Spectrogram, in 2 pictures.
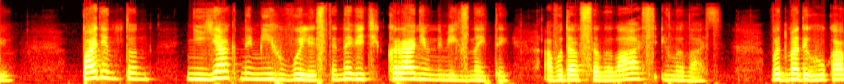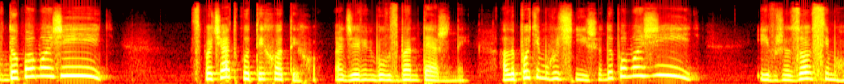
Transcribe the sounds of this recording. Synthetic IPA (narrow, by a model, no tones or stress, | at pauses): ʊ | pɑdʲint̪ɔn | nʲijɑknɛmʲixʋɪlʲist̪ɪnɑʋʲitʲkɾɑnʲiwnemʲiɣznɐjt̪ɪ | ɐ̰ʋɔd̪ɑwsɛlˠɪlˠɑsʲilˠɪlˠɑsʲ | ʋɔd̪mɛd̪ɪkɦʊkɑwd̪ɔpɔmɔʒitʲ | spɔt͡ʃɑt̪kʊt̪ɪxɔt̪ɪxɔ | ɐd͡ʒʒɛʋʲinbuwzbɐnt̪ɛʒenɪj | ɐlˠɛpɔtʲimɦʊt͡ʃnʲiʃɛd̪ɔpɔmɔʒitʲ | iwʒɛzɔwsʲimɦ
